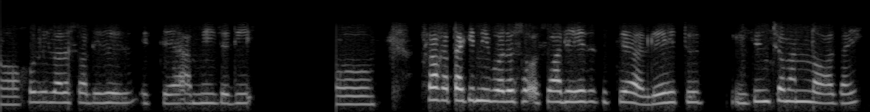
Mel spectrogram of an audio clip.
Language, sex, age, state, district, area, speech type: Assamese, female, 30-45, Assam, Darrang, rural, conversation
